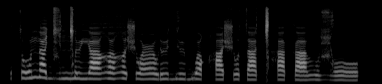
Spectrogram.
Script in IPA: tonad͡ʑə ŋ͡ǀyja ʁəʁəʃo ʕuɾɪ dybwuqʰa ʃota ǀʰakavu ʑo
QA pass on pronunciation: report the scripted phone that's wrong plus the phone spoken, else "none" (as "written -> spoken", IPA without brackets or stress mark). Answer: ɪ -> y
